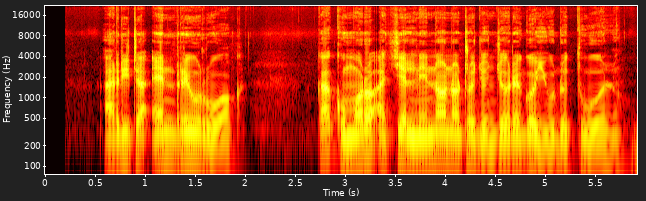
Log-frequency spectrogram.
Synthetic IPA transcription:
aɾitaʔɛnɾɪʊɾwɔk | kakʊmɔɾɔʔat͡ʃɪɛlnɪnɔnɔtod͡ʒoɲd͡ʒoɾeɡɔjudot̪wolo

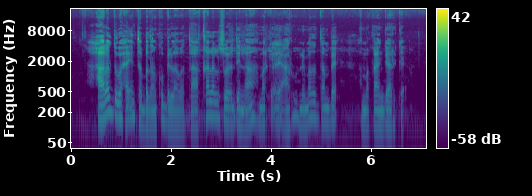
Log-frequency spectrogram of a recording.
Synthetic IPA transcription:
ħɑːlɐd̪ʊwɑħɑjɪnt̪ʰɐbɐðɐŋkʰʊbɪlaːβɐt̪ʰaːqɑlɐlsʊʕd̪ɪnɐɦmɐrkʰɐ̰ɛjʕɑrʊːrnɪmɐðɐd̪ɐmbɛ | ʔɐmɐqɑːŋɡaːrkʰɐ

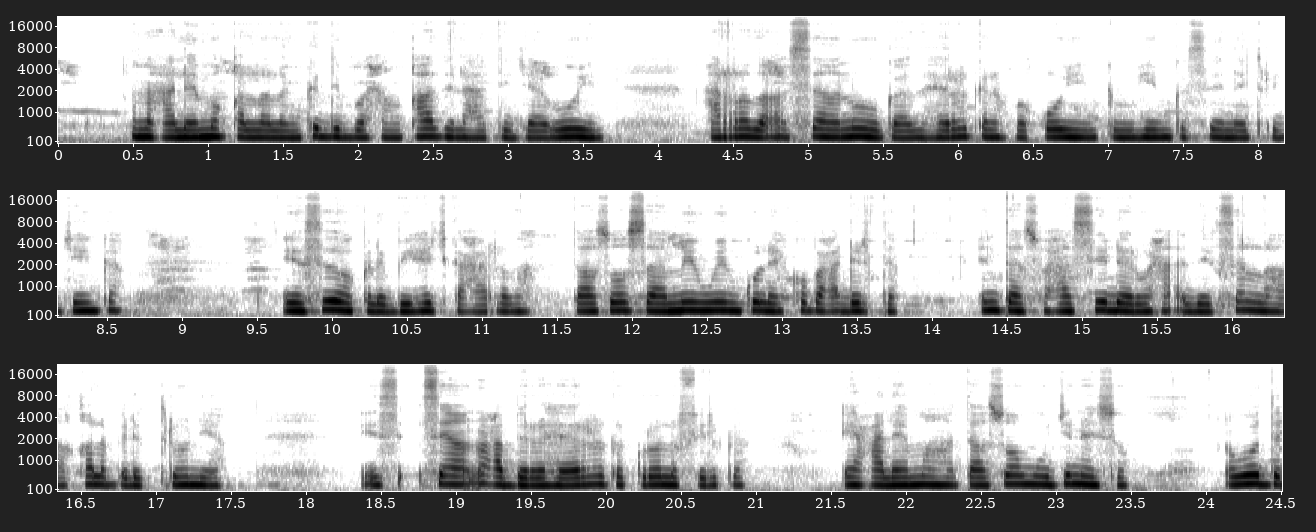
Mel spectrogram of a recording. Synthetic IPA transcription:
mɐʕɑlɛːmɐqɑlɐlɐŋkʰɐd̪ɪbwɑħɑːnqɑːðɪlɐɦaːt̪ʰɪt͡ʃaːβɔːjɪŋ | ʕɑrɐðɐʔɐsɪaːnʊɔɣaːðɔɦɛɾɐrkʰɐnɐfɑqɔːjɪŋkʰɐmʊɦiːmkʰɐsɪðɐnɛjt̪rɔd͡ʒɛːŋkʰɐ | ijɔsɪðɔːkʰɐlɛbiːɦɛt͡ʃkʰɐʕɑrɐðɐ | t̪ʰaːsɔːsaːmɛːnwɛːŋkʰʊlɛhkʰʊbɑʕɑɖɪrt̪ʰɐ | ʔɪnt̪ʰaːswɑħɑːsɪɖɛːrwɑħɑ̰ːʔɐ̰ðɛːɡsɐnlɐɦaːqɑlɐbɛlɛk̚t̪ʰɾɔːnɪɐ | sɪaːnʔʊʕɑbɪɾɐɦɛɾɐrkʰɐkʊɾɔːlɐfɪlkʰɐ | ʔɛːʕɑlɛːmɐɦɐt̪ʰaːsɔːmuːt͡ʃɪnɛjsɔ | ʔɐwɔːd̪

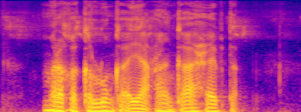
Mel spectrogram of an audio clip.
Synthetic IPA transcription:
mɐɾɑqɐkʰɐlːʊŋkʰɐ̰ʔɐjaːʕaːŋkʰɐɐħɛːbt̪ʰɐ̥

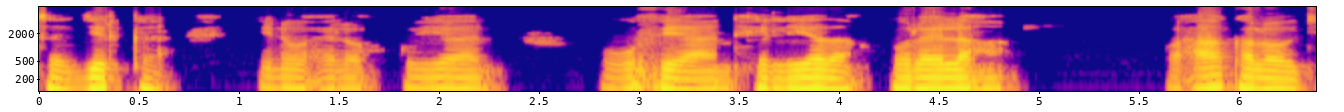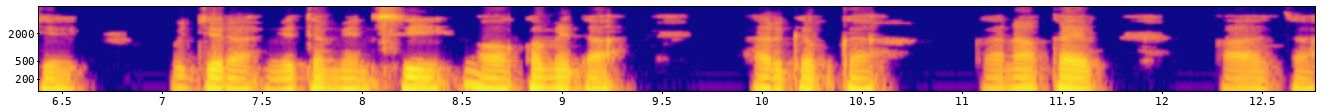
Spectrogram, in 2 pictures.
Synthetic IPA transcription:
sɐt͡ʃɪrkʰɐ | ɪnuːħɛlɔqʊjaːn | ʊɣʊfiːʕɑnħɪlːɪjɐðɐhʊlɛjlɐɦɐ | wɑħɑːkʰɐlɔːt͡ʃɪɾɛ | kʊt͡ʃɪɾɐfit̪ʰɐmiːnsiɔːkʰɐmɪd̪ɐh | hɐrɡɐb̚kʰɐ | kʰɐnɐqɛjb̚ | qɑːt̪ʰɐ

